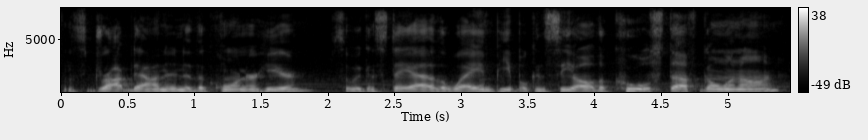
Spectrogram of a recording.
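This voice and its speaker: Mellow-voiced man hosting gameplay commentary. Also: medium pitch, lo-fi sound. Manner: chatty, thinks aloud with trailing pauses. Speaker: gaming video host.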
